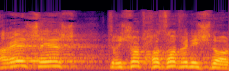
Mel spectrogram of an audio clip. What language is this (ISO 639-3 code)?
heb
